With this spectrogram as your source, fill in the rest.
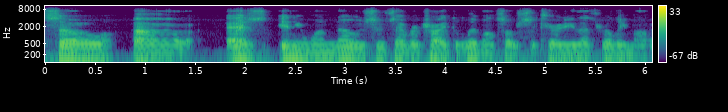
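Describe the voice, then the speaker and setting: A man talks with a medium pitch and ordinary pitch variation. His voice comes across somewhat breathy. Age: 60s. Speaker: resume writer and recruiter. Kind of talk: casual monologue appeal. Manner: halting, many fillers.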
